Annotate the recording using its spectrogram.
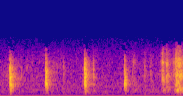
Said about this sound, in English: And then, late that afternoon, there's a knock on your door.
